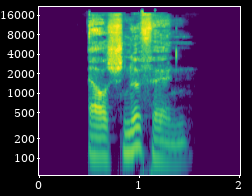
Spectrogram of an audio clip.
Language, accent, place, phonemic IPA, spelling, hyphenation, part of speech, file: German, Germany, Berlin, /ɛɐ̯ˈʃnʏfl̩n/, erschnüffeln, er‧schnüf‧feln, verb, De-erschnüffeln.ogg
- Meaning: to sniff out, to locate by smell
